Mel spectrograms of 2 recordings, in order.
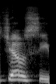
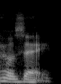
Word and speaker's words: Josie: been mispronouncing your name so it's Josie right not Jose well anyway yes we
